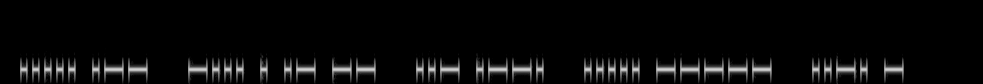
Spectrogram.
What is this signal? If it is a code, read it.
Morse code, heard as a keyed tone, about 20 wpm, 700 Hz. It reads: 5W BEAM UP 50 FT
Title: Practice QSO - Exchange 2 - Info - 20wpm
